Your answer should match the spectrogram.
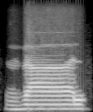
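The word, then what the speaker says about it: ذال: ऐसा नहीं है, बल्कि सा और जाल, दरअसल बात यह है कि इन दोनों का मखरज बिल्कुल सेम है, यानी जहां से सा अदा होता है वहीं से जाल भी अदा होता है। सा, जाल।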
